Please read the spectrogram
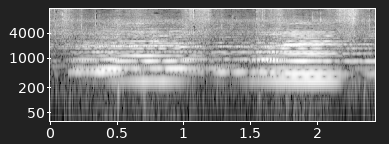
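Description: A fiddle played with a drone: two strings bowed together, a lower note held steady under a higher one that steps down slightly about one and a half seconds in. It is fairly quiet, a player still learning to drone.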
